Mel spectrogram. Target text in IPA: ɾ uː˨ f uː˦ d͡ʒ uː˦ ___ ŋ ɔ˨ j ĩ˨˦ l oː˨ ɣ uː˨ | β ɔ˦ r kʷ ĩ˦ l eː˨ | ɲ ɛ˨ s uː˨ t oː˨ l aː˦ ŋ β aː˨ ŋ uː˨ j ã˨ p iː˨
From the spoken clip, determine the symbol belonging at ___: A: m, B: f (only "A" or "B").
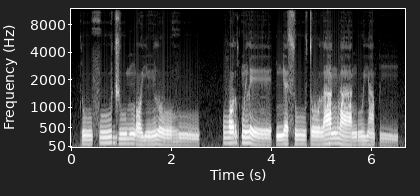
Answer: A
